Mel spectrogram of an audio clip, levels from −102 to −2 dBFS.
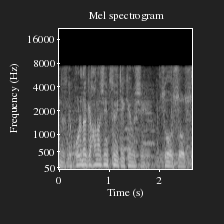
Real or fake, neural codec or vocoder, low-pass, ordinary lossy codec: fake; vocoder, 22.05 kHz, 80 mel bands, WaveNeXt; 7.2 kHz; none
